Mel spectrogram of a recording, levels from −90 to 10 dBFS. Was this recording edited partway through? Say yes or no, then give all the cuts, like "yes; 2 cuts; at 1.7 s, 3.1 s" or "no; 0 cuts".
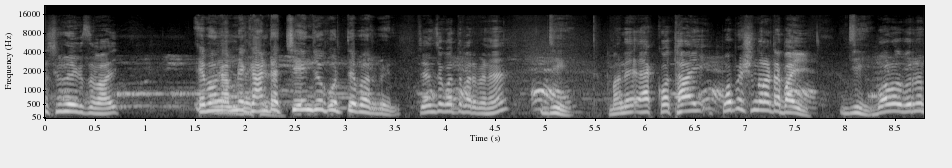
no; 0 cuts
